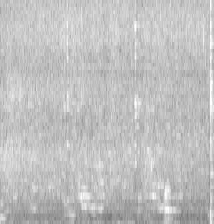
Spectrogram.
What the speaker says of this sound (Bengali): সোয়াবিনটা আমি সুন্দর কষিয়ে নিচ্ছি লবণ দিয়ে দিলাম স্বাদ মতো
